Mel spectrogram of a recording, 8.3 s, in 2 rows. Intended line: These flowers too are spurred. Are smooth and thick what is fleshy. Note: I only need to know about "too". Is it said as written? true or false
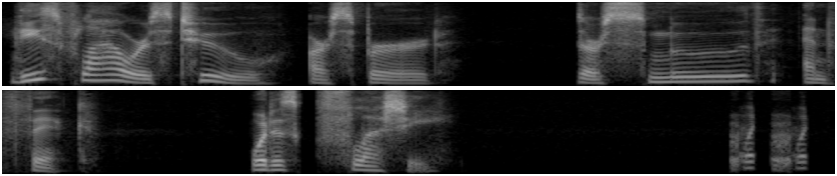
true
